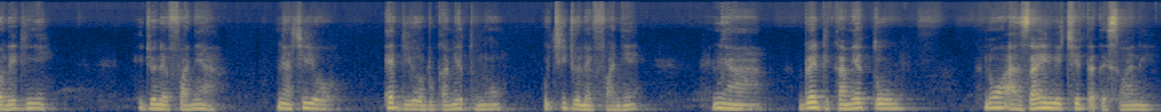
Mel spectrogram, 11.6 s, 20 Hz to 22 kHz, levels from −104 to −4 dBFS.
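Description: From 2.26 s to 7.17 s the speech degrades in a call bitrate drop. The encoder was pushed from what sounds like 32 kbps down to roughly 13 kbps, bottoming out for about 3.4 s, so it codes far more coarsely and sounds rough, watery and muffled. On a spectrogram the upper band thins out and cuts off sharply across this span, with smeared, blocky texture below, before full bandwidth returns. The waveform envelope barely changes.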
